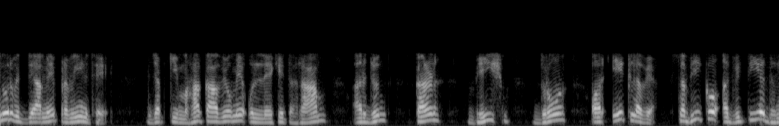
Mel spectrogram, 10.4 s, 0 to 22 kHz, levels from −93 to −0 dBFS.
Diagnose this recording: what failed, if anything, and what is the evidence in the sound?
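Codec stage: an AMR rate drop, twice. From 0.3 to 2.19 s, just before "महाकाव्यों में उल्लेखित", and from 7.9 s to the end, the speech turns rougher and more synthetic with no gap or band change. That fits the network trading AMR-NB bits for error protection, 12.2 down to 5.9 kbps.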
